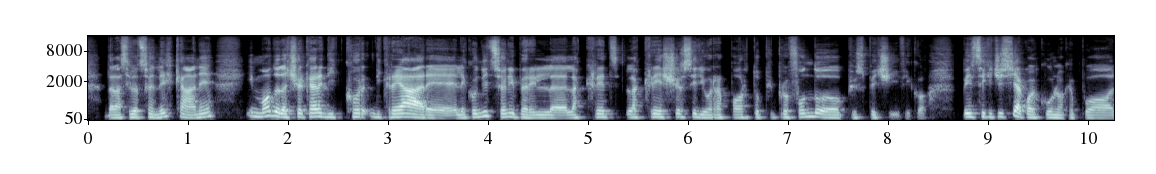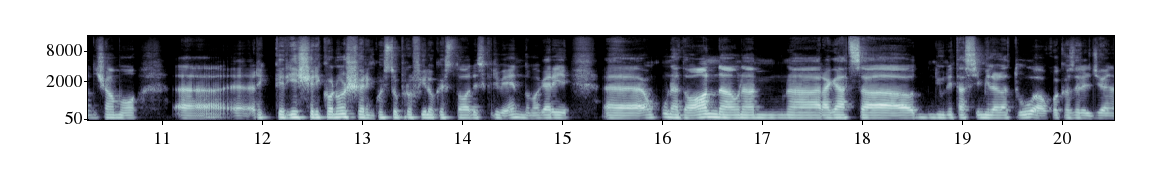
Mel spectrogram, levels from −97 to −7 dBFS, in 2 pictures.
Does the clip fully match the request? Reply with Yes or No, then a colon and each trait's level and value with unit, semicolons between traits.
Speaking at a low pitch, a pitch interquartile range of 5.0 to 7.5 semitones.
No: low, 120 Hz; average, 2.7 semitones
